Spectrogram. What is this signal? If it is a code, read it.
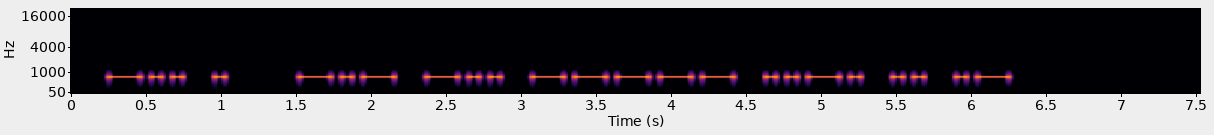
Morse code, heard as a keyed tone, about 17 wpm, 700 Hz. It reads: DE KD0FIA
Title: USA Callsign DE Callsign 17wpm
